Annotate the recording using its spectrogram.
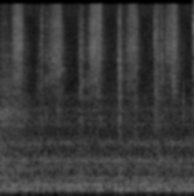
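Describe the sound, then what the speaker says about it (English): A deck of playing cards being shuffled for a solo card game, giving a steady papery riffling and rubbing texture with repeated flutters, close up and fairly quiet, with no talking. "And then you're going to give it a shuffle."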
